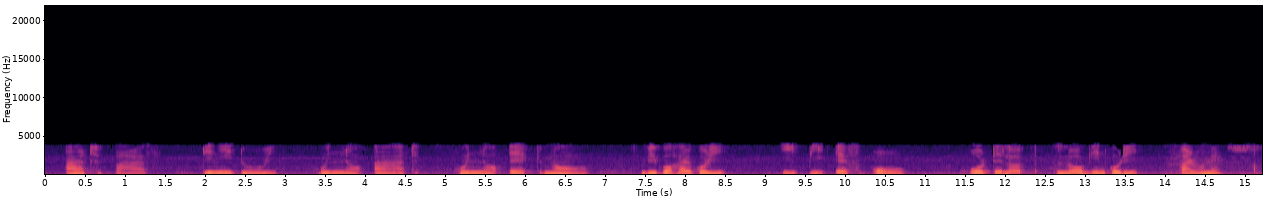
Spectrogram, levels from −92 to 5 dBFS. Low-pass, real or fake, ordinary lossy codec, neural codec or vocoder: 7.2 kHz; real; AAC, 16 kbps; none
